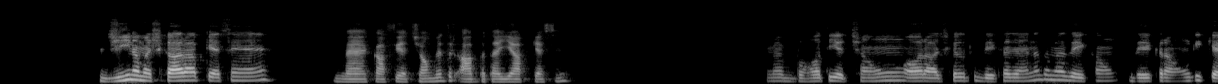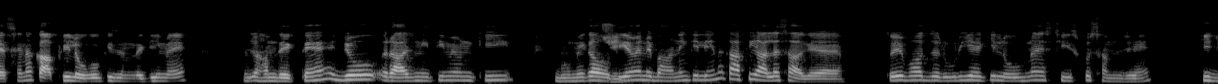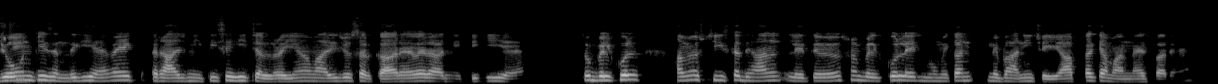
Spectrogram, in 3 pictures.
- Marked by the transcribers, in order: none
- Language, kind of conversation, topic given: Hindi, unstructured, राजनीति में जनता की भूमिका क्या होनी चाहिए?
